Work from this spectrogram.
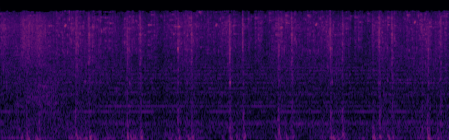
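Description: A horse's hooves clip-clop in steady rhythm while riding across open ground in the video game Elden Ring, soft and continuous throughout.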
